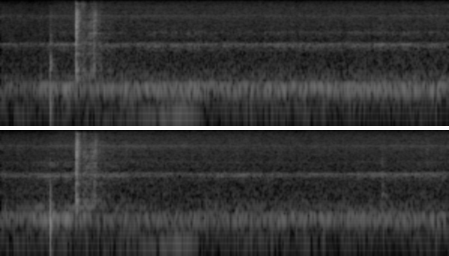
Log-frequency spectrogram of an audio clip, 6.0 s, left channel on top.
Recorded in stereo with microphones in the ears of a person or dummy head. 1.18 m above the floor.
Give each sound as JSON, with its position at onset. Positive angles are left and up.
{"t": 1.0, "sound": "a dropped coin", "side_deg": 25, "distance_m": 2.5}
